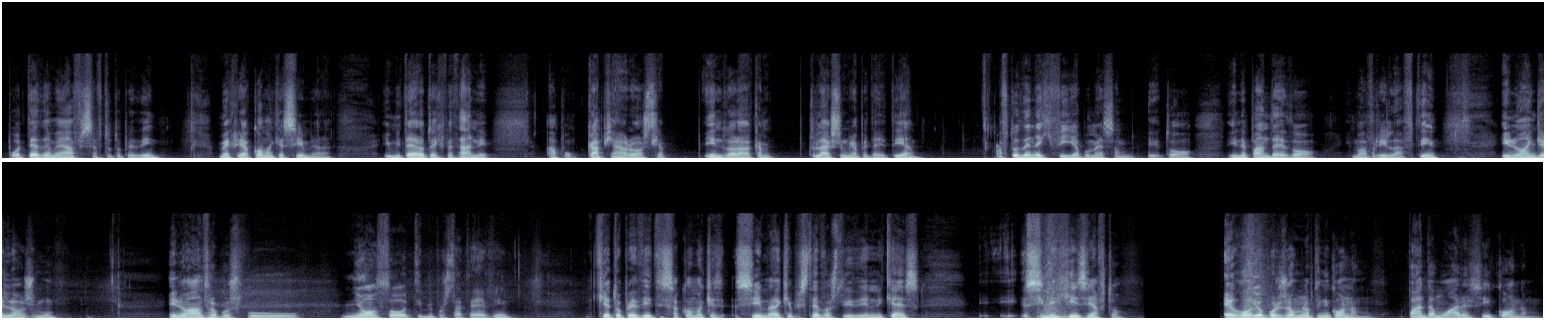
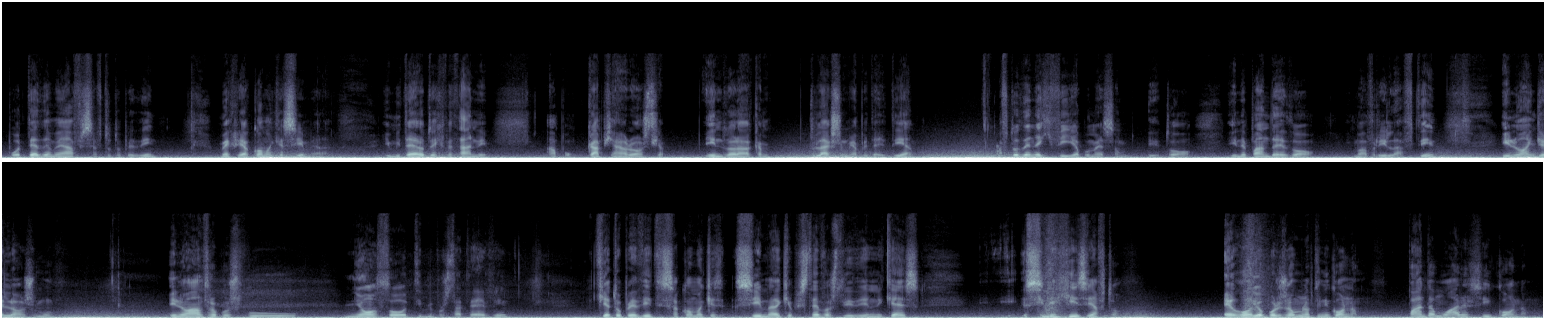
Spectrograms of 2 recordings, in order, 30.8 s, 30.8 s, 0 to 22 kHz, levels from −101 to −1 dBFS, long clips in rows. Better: first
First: none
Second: wind noise on the microphone; occasional gusts; 10 dB below the speech

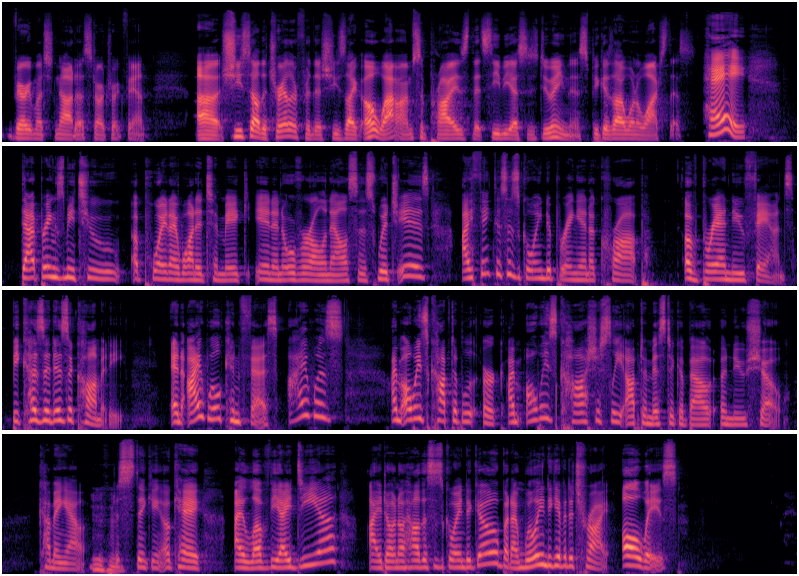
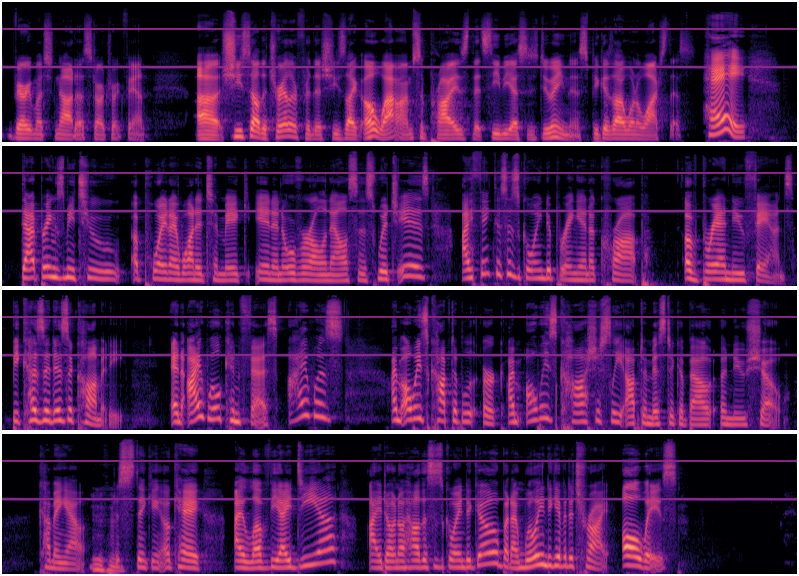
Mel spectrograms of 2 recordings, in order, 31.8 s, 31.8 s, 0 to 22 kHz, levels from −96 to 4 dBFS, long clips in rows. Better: first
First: none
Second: high-pitched whine; noticeable; throughout; 10 kHz, 15 dB below the speech

